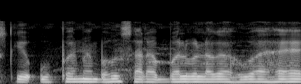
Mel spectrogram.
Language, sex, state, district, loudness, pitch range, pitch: Hindi, male, Jharkhand, Deoghar, -16 LUFS, 120-125 Hz, 120 Hz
